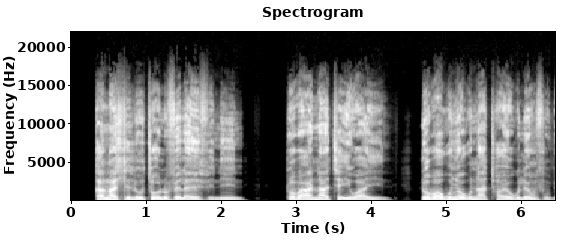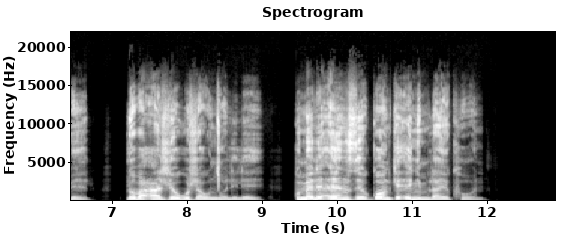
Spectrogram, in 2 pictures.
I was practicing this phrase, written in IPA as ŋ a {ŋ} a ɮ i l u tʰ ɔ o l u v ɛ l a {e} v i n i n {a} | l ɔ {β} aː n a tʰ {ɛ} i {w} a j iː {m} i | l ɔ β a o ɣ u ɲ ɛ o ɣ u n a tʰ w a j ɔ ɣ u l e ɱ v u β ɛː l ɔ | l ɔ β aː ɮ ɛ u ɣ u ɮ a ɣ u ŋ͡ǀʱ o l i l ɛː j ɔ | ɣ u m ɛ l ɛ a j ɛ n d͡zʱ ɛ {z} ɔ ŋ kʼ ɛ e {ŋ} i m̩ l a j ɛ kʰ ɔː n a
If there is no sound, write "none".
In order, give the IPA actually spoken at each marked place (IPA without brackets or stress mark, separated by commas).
ŋ, e, i, β, ɛ, w, n, ɣ, ŋ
